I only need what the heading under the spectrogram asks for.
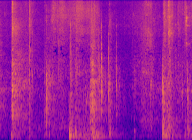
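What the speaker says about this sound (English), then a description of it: "You wouldn't know that that was a door if I fully close it." A door in an old abandoned mansion is pushed fully shut, producing several wooden knocks and thuds in an uneven sequence, with a final firm closing bump near the end in a quiet room.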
